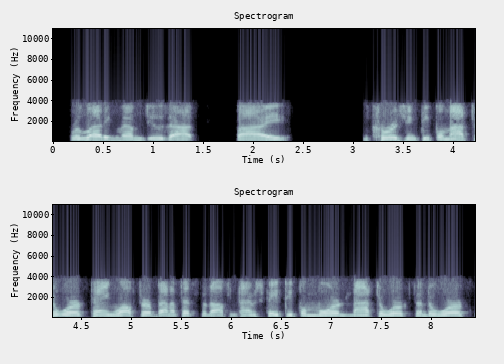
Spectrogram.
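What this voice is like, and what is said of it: Angry, heated speaking tone. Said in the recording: “I sound a little angry today, I guess I am. I'm a little angry.”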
